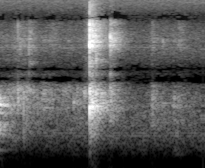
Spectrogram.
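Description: A single sharp plastic click about a second in as a clear plastic lure box is snapped open.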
